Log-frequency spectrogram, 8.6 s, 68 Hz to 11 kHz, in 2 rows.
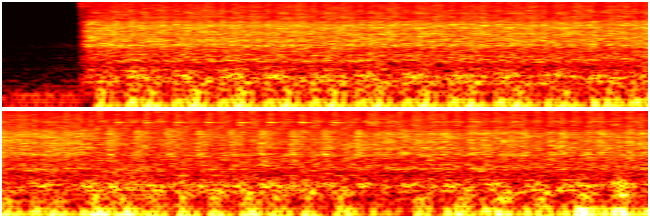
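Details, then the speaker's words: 2004 Yamaha Raptor 660 quad, rough condition, fresh oil, gas poured down the carburetor, choke pulled by hand: starter spins steadily about eight seconds without firing. "Well, she doesn't want to go. Huh. Fuel directly down there."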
